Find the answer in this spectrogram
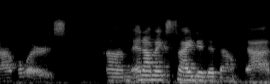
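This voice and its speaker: An ordinary speaking voice at a moderate pace. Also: woman. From United States. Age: 50s. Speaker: consultant on racial equity. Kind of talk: webinar conversation.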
